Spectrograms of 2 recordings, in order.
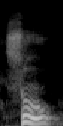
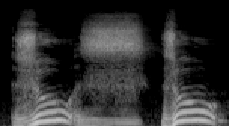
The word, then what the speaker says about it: zoo: and that is why we mispronounce the word zoo as su and zebra as zebra, whereas it should be, the correct pronunciation is zoo and zebra.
